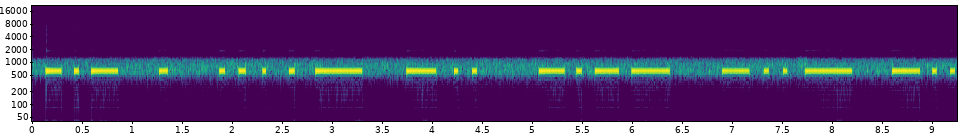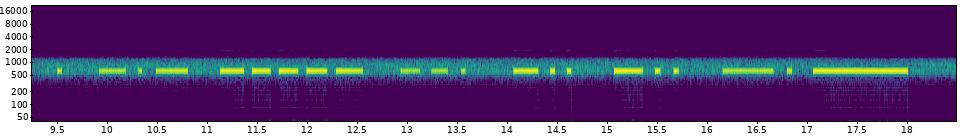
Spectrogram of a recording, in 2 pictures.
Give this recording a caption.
"KE4DYX DE K0GDD" sent via morse code over the 20 meter band during a QRP QSO.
